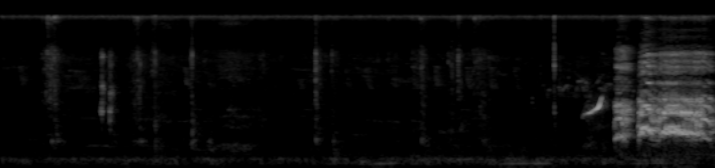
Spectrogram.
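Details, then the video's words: Young caged pet Javan myna, kept in a cage. Scattered faint clicks and soft chirps give way to a loud, harsh, rasping burst lasting about a second at the end. "Suara Anak Burung jalak kebo"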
